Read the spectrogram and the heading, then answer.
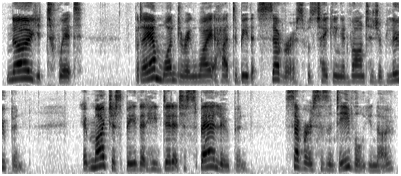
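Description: A woman's voice: medium pitch, normal speed, close to an everyday voice. A smug young wizard lad from a storybook, played by a woman reading aloud. He drawls his words in a snide, needling way, teasing and self-satisfied. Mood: dismissive.

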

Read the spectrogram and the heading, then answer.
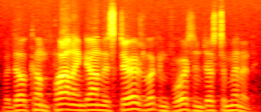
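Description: An actor playing a brave, steady Old West marshal in a radio western, American accent, giving brisk orders. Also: male voice, on the high side. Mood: commanding. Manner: brisk, commanding, clipped orders. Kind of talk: 1950s western radio acting. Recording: faintly noisy old radio recording.

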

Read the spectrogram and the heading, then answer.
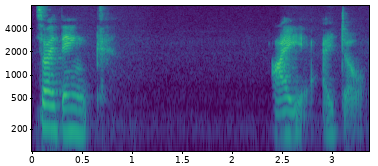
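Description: A young woman co-hosting a podcast in casual chat, with a loud voice that projects and an energetic way of talking. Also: lowish voice, extremely slow, poor audio. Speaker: podcast co-host.

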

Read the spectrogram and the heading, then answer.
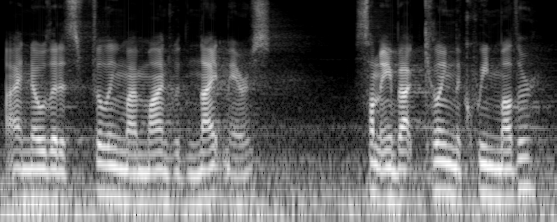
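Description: An actor playing a stubborn, defiant teenage captive in a sci-fi audio drama, with terse, confrontational delivery. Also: male voice, mid-range voice, steady tone, fast talker, background noise, lightly acted. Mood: guarded, frustrated. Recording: long hall reverb under prominent music.

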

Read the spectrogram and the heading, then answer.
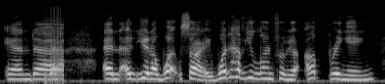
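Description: A woman's voice: fairly high pitch, a little fast, mellow, no room sound. A woman interviewing a guest, asking casual questions that stall and restart as she works out what she wants to ask.

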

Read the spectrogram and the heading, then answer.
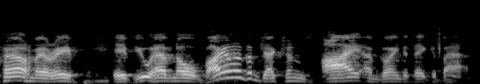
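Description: A man's voice: a little high, sing-song, moderate pace. An American actor playing a fussy, blustery middle-aged father in 1940s radio comedy, sputtering and theatrical. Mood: jovial. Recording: thin, tinny 1940s radio broadcast.

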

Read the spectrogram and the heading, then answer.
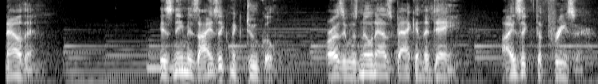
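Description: A man's voice: low voice, fairly even intonation, normal speed, over music, lightly acted. A man playing a composed, sardonic military colonel in an anime fan dub, dry and authoritative. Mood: businesslike.

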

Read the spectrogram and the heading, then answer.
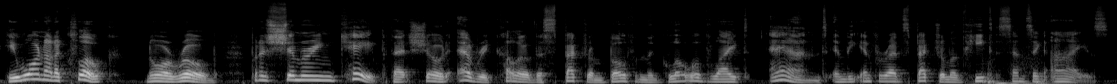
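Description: A man's voice: mid-range voice, animated, a little slow, few pauses, warm tone. A man reading a fantasy novel as a narrator in a theatrical, emphatic way. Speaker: audiobook narrator.

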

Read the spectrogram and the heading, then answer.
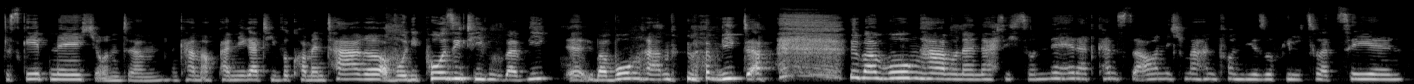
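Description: A woman's voice: fairly high pitch, fairly even intonation, moderate pace, breathy edge. Chatty, candid woman from Berlin. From Berlin, Germany. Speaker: vlogger and storyteller. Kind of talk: casual personal vlog chat.

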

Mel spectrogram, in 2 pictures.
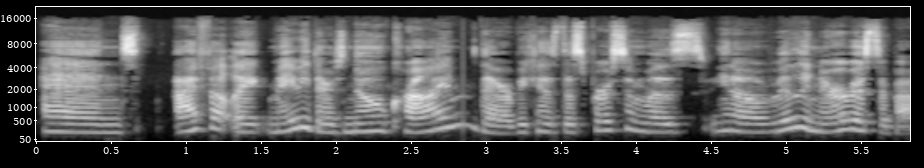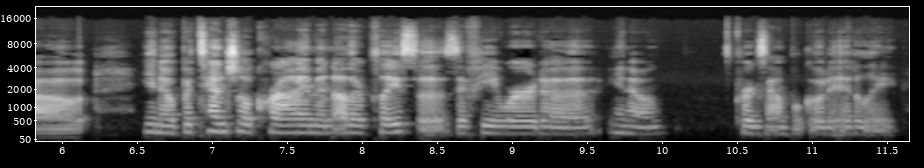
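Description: A woman's voice: medium pitch, moderate pace, sharp tone. A woman hosting a podcast, talking thoughtfully and a little ramblingly with many fillers. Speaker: podcast host. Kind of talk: conversational interview.

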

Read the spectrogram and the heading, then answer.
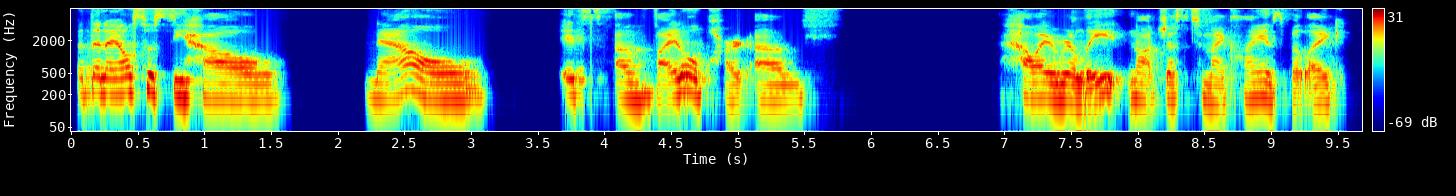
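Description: A woman's voice: on the low side, slow pace, poor audio. A woman from the United States talking as a guest, reflective and casual, with many "like" fillers. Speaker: business mentor, guest. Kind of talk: casual conversation.

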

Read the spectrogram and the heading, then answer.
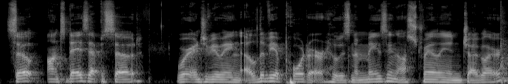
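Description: Man co-host, mid pitch, upbeat and enthusiastic, casual interviewer. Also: steady tone, fast, a little hiss or hum. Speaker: podcast co-host. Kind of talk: casual podcast chat, introducing guest.

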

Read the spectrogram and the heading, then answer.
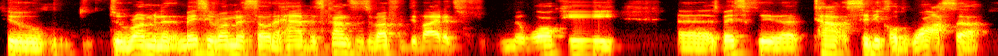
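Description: A man's voice: mid-range voice, little pitch movement, brisk, low-quality recording. A man in his forties from the Netherlands with a Dutch accent, a rabbi talking casually in an interview, often repeating words and restarting. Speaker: kosher supervision rabbi.

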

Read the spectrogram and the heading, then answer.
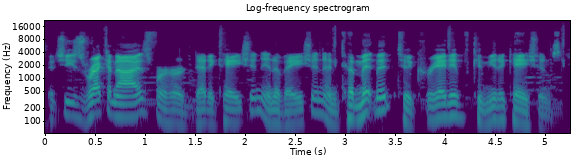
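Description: Low-voiced guy cohosting, earnest intros, asks the guest questions. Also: very animated, a little fast, sharp tone, soft background music. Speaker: podcast co-host. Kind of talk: podcast interview hosting.

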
